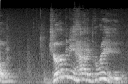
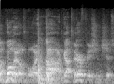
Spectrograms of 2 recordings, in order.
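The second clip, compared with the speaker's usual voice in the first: hammed-up posh British cheer, laughing through it; mock British accent; 3 semitones lower than usual. British smugly celebrating the treaty, in a hammed-up British accent. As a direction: play the smug British with a laugh. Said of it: "the British are".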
